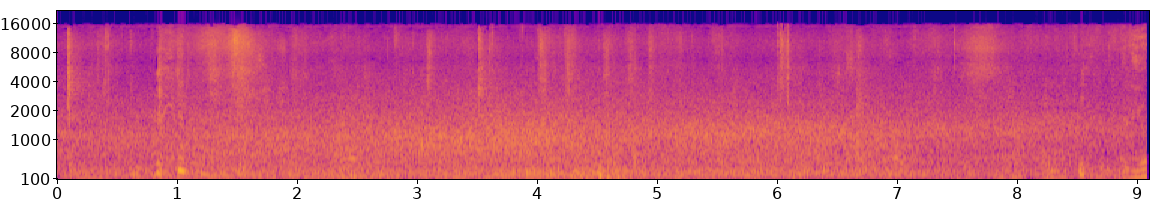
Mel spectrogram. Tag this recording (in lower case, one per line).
speech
